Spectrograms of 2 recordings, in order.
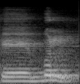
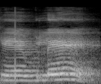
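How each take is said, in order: First: The word ends on the L sound. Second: An extra vowel is sounded after the L. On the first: The speaker calls it right. "కేబుల్ అంతే" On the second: The speaker calls it wrong. "కేబులే అనట్లా"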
